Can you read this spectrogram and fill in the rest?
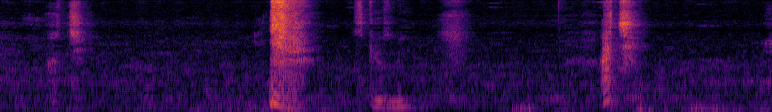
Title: Reaction on real and fake sneezing 🤧🤣🤣🤣 she knows when I act 😅🤣 n smile on it❤️😘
